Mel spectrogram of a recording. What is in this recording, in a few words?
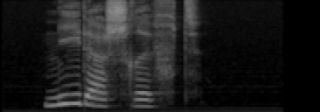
"niederschrift", german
